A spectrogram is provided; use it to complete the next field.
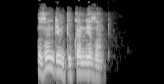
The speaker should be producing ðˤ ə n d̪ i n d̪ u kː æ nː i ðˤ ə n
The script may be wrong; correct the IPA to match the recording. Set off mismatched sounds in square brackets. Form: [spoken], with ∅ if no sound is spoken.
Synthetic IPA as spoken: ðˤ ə n d̪ i [m] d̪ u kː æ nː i ðˤ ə n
